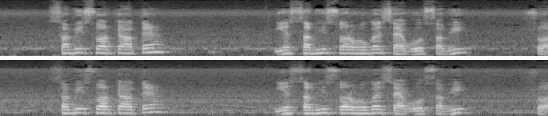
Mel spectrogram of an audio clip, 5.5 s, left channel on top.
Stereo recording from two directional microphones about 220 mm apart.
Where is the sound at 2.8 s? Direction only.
35° left (ahead or behind).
